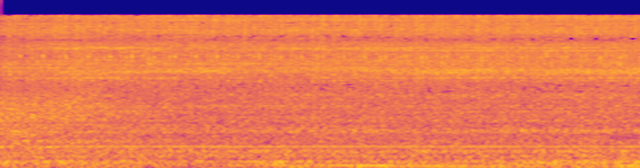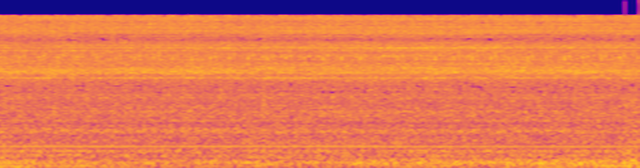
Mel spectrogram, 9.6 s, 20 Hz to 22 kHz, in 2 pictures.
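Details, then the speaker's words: Suzuki Swift 4-cylinder, driving after repairing a short to ground that flooded one cylinder with fuel and caused constant misfire: small petrol engine runs steadily with an even low hum, no stumbles or hesitation. "I am driving the vehicle in good running conditions without hesitation"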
